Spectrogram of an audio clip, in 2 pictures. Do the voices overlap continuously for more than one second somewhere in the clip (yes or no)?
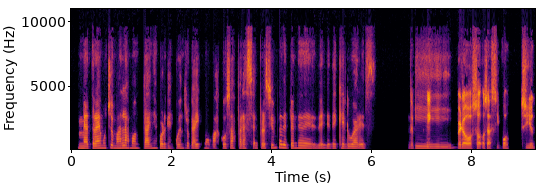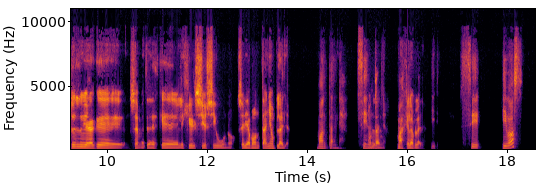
no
